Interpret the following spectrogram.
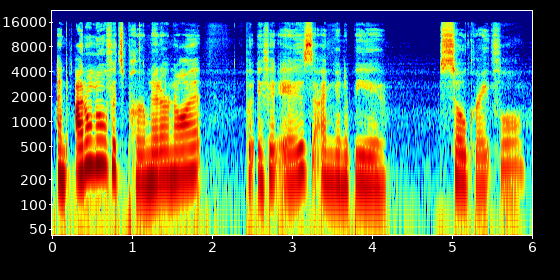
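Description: A young woman with a voice going hoarse, chatting casually and excitably while she plays a horse game at home. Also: medium pitch, normal speed, no echo. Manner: chatty, excitable, lots of "like" and "literally". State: losing her voice. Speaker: gaming YouTuber. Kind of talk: casual gameplay commentary.

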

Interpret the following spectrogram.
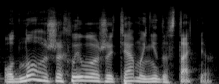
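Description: A man's voice: a little high, quick pace, mellow, no echo, faint music behind, close to an everyday voice. A man voicing a gloomy, distrustful young dead girl from a visual novel, in a guarded, bitter manner.

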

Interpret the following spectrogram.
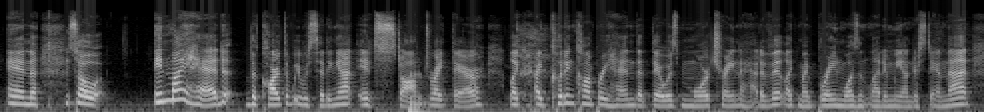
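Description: A woman's voice: fairly low pitch, normal speed, a little hiss or hum. A woman in her twenties hosting a podcast, telling stories in slangy, profane, exaggerated casual chat into a close studio microphone. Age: 20s. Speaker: podcast host. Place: small podcast studio, indoors. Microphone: close studio microphone on a stand.

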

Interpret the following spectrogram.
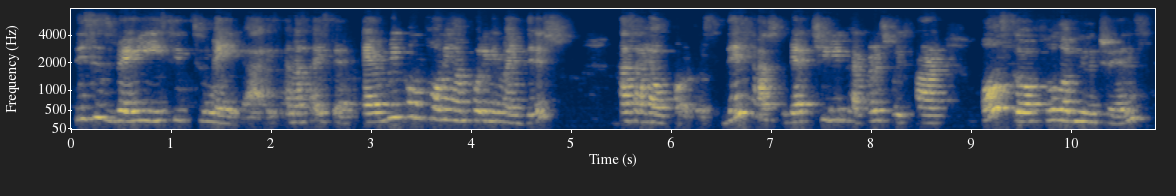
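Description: A woman's voice: a little high, expressive, normal speed, a bit bright. A middle-aged woman, a chef giving a live cooking demonstration in a home kitchen and asking "right?" as she explains. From Dominican and Cuban family. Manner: chatty, explains while she cooks, says "right?" often. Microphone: camera across the kitchen. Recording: echoey, distant, dull sound.

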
